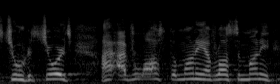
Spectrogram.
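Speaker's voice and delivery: high, frantic plea of Uncle Billy; panicked Uncle Billy wailing he's lost the money. Retold or imitated.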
